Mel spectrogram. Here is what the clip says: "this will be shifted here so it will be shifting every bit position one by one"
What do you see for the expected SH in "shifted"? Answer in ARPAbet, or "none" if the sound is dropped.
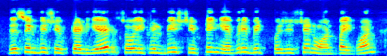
SH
